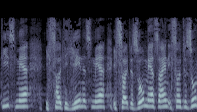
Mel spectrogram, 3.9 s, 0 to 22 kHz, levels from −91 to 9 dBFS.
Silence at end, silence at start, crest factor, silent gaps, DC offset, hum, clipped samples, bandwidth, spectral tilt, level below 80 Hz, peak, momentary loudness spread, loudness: 0 s; 0 s; 16 dB; none; under 0.1%; none; under 0.1%; 11.5 kHz; -4 dB/octave; -66 dBFS; -8 dBFS; 5 LU; -24 LUFS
